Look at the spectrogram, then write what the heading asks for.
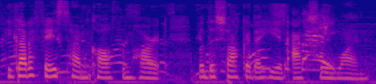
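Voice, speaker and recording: A woman reporter reading a scripted news voice-over in a steady, even way. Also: sits low, fast, over music.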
